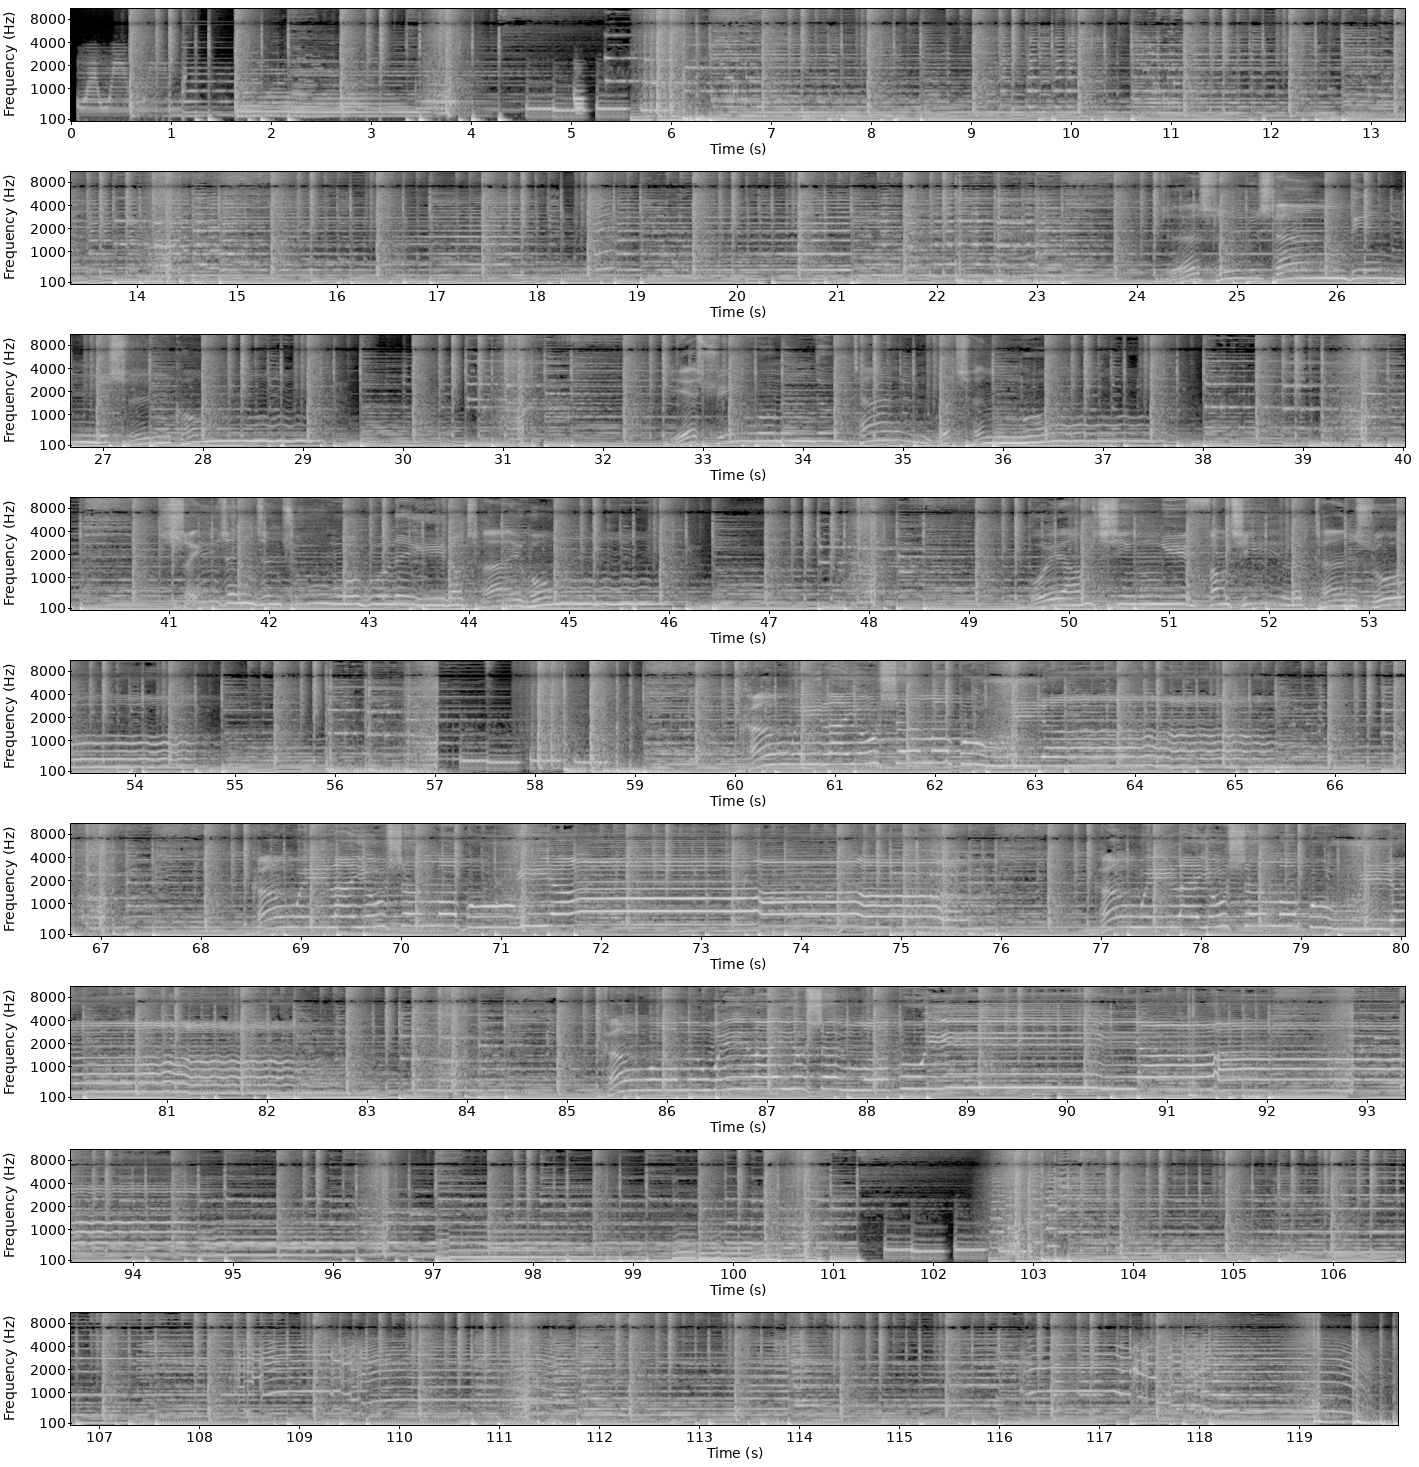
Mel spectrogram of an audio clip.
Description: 明亮透彻的旋律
